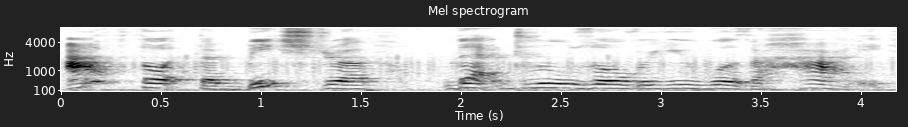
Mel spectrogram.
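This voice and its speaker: A woman reads a bold, flirty friend who gushes and exclaims. The voice is bright. It is read out slowly, as a storybook aside. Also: lowish voice, a little hiss or hum, voice pushed down. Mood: gushing. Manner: gushing, exclaiming.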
